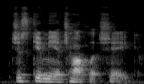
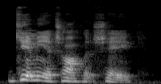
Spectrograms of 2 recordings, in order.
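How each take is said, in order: First: Demanding. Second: Imitating a rude customer, with a louder stressed "Give"; a bossy demand, "Give" hit hard and falling; mocking rude customer. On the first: Retold or imitated. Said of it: "she was like". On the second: Server mimics the customer demanding a chocolate shake. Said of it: "I hate when customers say".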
